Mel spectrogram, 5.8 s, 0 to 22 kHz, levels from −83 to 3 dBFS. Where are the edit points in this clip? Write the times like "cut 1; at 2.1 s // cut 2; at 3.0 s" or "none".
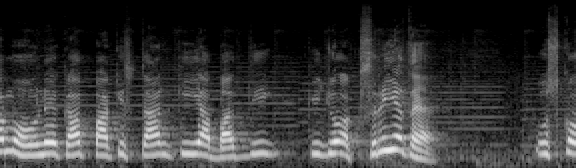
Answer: none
